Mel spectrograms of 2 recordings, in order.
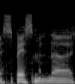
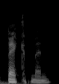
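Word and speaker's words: Specman: No, specimen. Cheetahs guy. No. And Sharks now. Roscoe Speckman doesn't play for the Cheetahs. Because I said specimen. And also, that's not how you say it. It's Speckman.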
